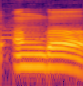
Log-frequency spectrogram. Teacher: इसको हम लोग नासिका व्यंजन भी कहते हैं। क्यों कहते हैं, क्योंकि इसको नाक से बोला जाता है। जैसे अंग, देखिए नाक से बोला जा रहा है, य।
